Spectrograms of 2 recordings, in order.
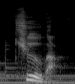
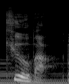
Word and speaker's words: キューバ: きたアメリカ合衆国やメキシコ合衆国と同じでほとんどの日本人はキューバと言います。キューバ。共和国までは使いません。キューバ。えー、ということはですね、英語のキューバと同じ発音で同じ言い方ということですね。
